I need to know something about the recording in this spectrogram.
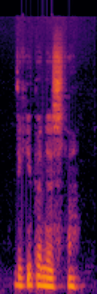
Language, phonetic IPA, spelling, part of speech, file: Polish, [ˌvʲicipɛˈdɨsta], wikipedysta, noun, LL-Q809 (pol)-wikipedysta.wav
